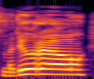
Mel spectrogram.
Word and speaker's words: Maduro: So he went on an extended kind of criticism of Venezuela, of Nicolas Maduro, you know, the president of Venezuela.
